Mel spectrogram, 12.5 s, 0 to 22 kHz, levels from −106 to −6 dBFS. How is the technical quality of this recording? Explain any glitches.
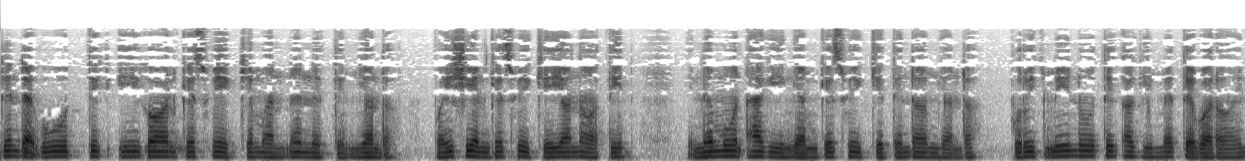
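The technical quality is poor: one fault runs through the whole speech recording. There is nothing above about 10.6 kHz, and the remaining upper band sounds hissy and grainy, with roughened tones and smeared consonant onsets. This is likely Vorbis compression at a low setting, with heavy damage that fits a bitrate of around 30 kbps. The encoder lowered its cut-off and quantised the treble so coarsely that fine detail was replaced by noise of similar energy.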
